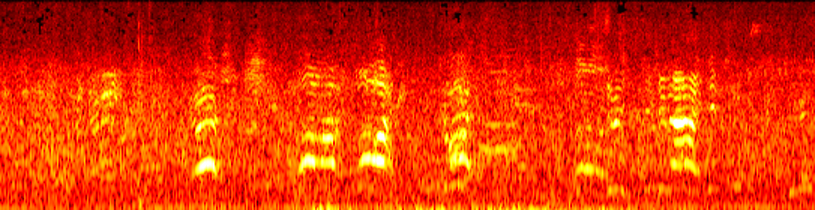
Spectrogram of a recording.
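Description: Young men shout to one another across an open field.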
